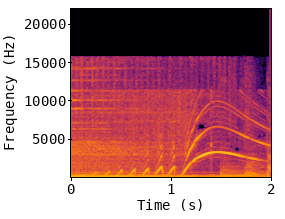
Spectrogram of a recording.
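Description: Short cartoon-style logo jingle: a held chord under a quickening run of short rising boings, ending in one long whistle-like swoop that rises and then falls.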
